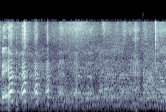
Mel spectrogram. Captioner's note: laughs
